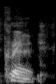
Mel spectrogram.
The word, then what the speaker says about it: Craig: Unless it's spelt Creg, it's Craig.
